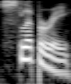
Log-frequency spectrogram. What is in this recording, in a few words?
"slippery", English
